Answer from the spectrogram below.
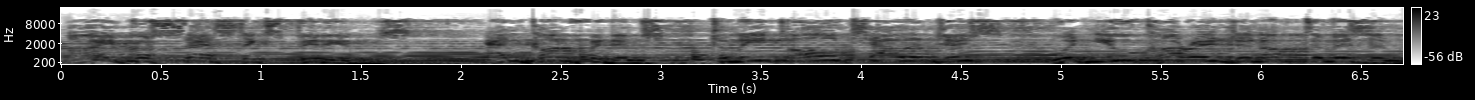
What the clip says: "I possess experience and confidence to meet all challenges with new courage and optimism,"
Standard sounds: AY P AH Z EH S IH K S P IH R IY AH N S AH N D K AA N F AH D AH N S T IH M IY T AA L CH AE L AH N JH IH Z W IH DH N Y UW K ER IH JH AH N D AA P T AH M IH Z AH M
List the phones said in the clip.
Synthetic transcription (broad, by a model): AY P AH S EH S IH K S P IH R IY AH N S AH N K AA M F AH D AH N S T IH M IY T AA L CH AE L AH N JH IH Z W IH DH N Y UW K ER IH JH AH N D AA P T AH M IH Z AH M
